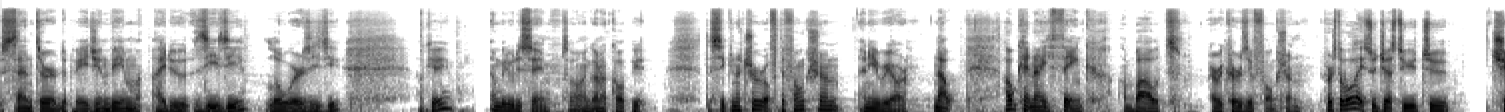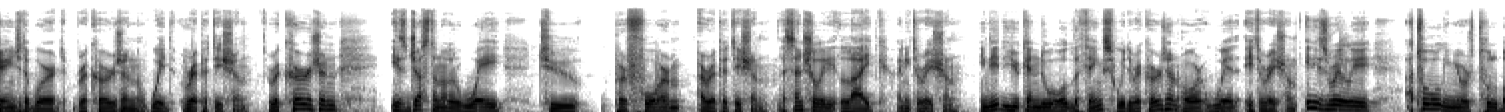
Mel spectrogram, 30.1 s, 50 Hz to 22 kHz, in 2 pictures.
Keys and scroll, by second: 2.1 typing, 4.2 o, 4.6 BackSpace, 4.7 BackSpace, 6.6 super+c, 6.6 super+v, 7.8 Return, 8.0 shift+è, 8.2 Return, 8.5 Return, 8.9 Up, 9.1 Up, 9.8 Tab.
